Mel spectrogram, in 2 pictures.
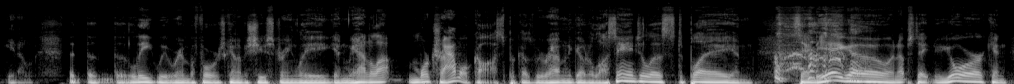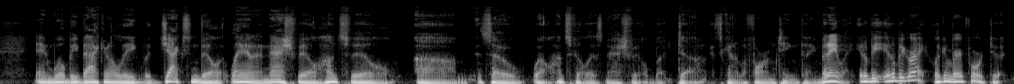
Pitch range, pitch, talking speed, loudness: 80-105 Hz, 90 Hz, 245 wpm, -18 LUFS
